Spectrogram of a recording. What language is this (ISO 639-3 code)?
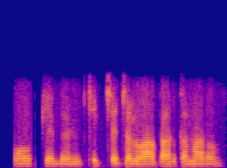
guj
